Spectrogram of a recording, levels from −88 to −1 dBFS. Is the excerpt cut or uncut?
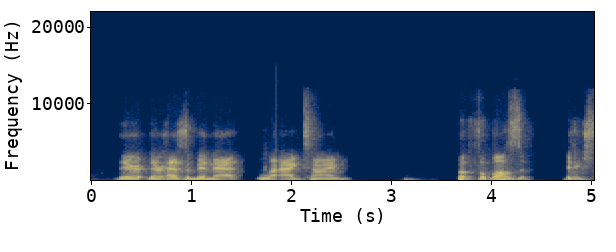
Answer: uncut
